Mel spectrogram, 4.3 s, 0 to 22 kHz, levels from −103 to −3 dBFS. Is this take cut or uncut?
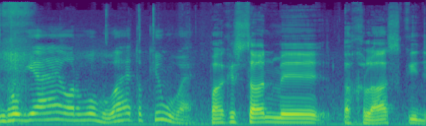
cut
